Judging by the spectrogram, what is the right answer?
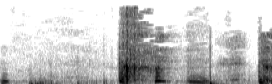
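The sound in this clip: Coughing from someone speaking into a microphone: a few harsh, breathy bursts with quieter throaty sounds between them.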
